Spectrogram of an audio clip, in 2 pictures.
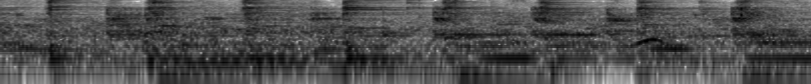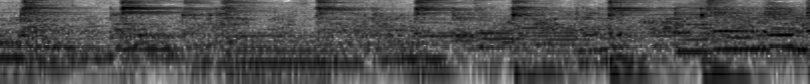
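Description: Live band playing an instrumental break, an orange hollow-body electric guitar taking the lead over a steady bass line and drums keeping time.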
